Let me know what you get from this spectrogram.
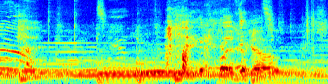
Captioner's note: group groaning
